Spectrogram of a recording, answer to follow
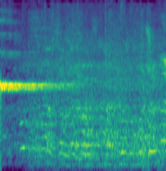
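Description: Referee's whistle: one steady blast of about a second, starting sharply and then fading, signalling the start of the freestyle wrestling bout. A hall full of voices murmurs underneath.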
